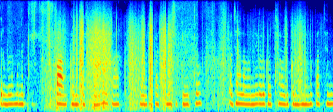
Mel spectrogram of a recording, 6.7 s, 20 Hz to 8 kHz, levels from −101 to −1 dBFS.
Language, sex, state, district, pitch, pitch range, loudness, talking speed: Telugu, female, Andhra Pradesh, Guntur, 245 Hz, 235-250 Hz, -27 LUFS, 115 wpm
